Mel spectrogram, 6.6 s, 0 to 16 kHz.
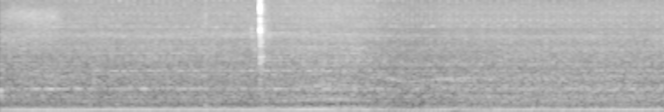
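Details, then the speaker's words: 1993 Ford 2.3L Lima engine, first start, cold, 122 degrees: put in gear, idle drops from 950 to about 700-780 rpm with lumpy vibrating throb, not stalling; rough idle in gear, cause unknown, code scan planned. "See how it starts vibrating and it falls down to 700. 780. I mean, it's not stalling out or anything, but it shouldn't vibrate like that when it's in gear."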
